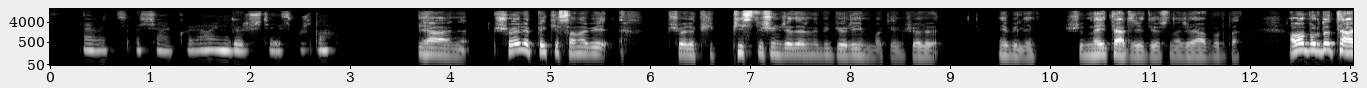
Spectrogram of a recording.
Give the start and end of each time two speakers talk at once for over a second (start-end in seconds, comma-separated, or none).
none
